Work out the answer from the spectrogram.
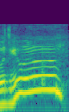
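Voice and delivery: high voice cracking on the words. Real, not acted. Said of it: "hear my voice cracking".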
